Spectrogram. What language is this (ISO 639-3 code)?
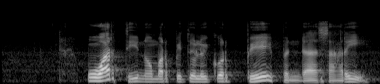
jav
